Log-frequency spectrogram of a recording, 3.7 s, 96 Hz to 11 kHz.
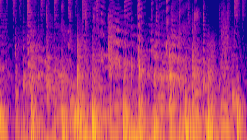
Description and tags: Cheerful loop that I created from altering a mix of 3 other tracks, changing some individual beat elements as well. Loads of flanger, some very specific equalization, and few parts changed seperately.
beat, dance, drum, fast, flanger, happy, house, loop, trance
